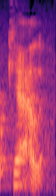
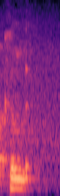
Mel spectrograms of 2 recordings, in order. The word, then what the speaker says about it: Khalid: I hope Cardi wins, either Cardi or 21 or Khaled. Khalid. I'm going to call him Khaled. Wow, because I just have DJ Khaled in my head. It's wild, because every time I see Khalid, I see DJ Khaled.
